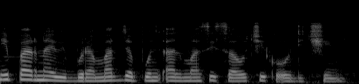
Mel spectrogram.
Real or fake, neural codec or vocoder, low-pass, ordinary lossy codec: real; none; 7.2 kHz; none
